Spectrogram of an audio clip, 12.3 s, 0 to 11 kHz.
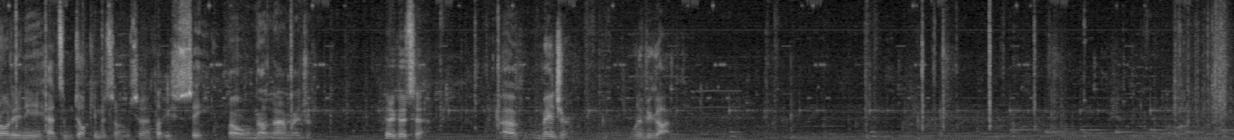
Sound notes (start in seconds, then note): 8.6 keys clacking; 10.2 suspenseful music playing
